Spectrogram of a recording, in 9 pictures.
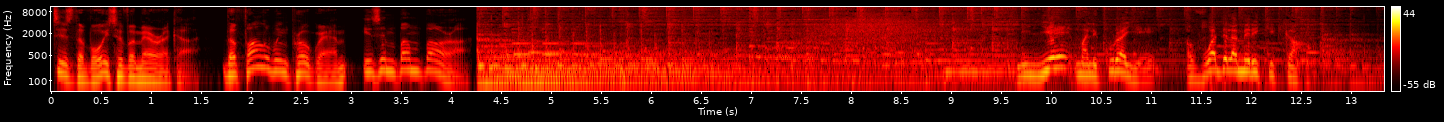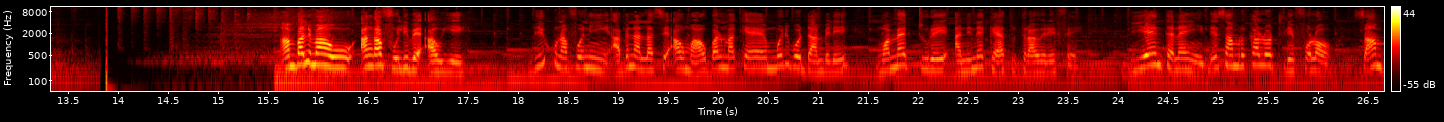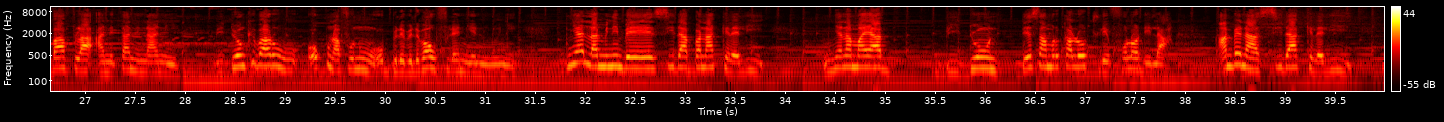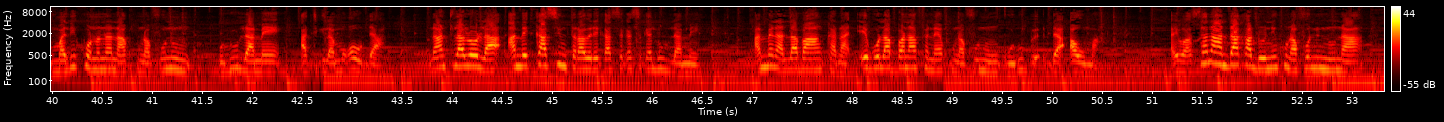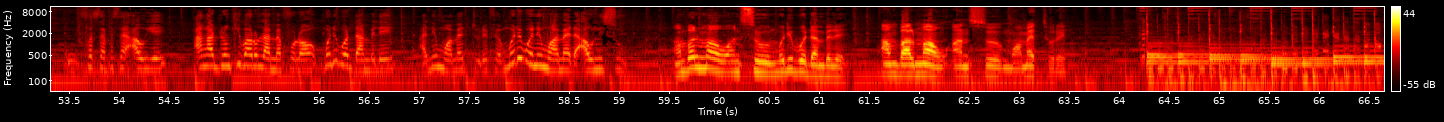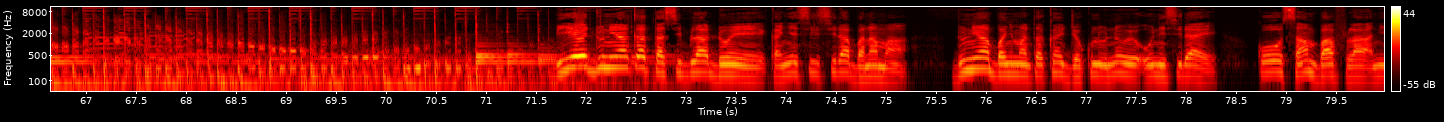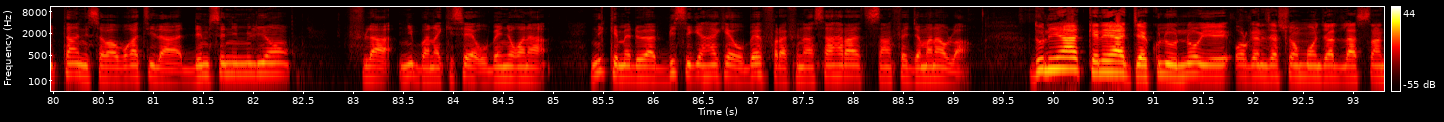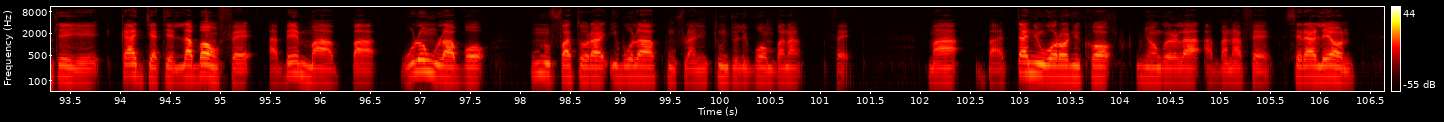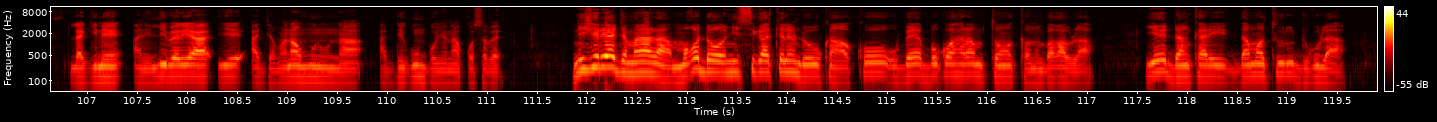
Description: en direct de Washington, DC, aux USA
